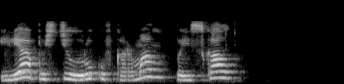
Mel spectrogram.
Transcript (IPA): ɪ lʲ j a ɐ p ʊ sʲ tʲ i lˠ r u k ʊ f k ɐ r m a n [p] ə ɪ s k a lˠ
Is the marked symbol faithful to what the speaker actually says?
yes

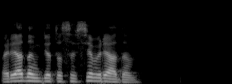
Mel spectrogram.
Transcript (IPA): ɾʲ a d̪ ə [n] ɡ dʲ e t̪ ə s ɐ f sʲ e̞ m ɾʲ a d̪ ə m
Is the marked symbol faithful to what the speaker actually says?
no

